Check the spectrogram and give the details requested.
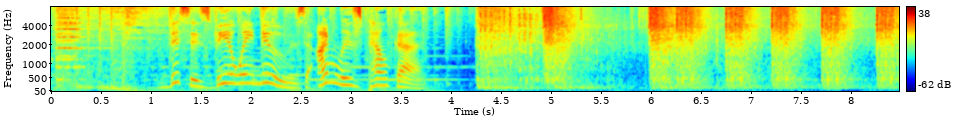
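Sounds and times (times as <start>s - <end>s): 
speech: 1.2s - 3.8s
heavy booming gunfire as Syrian Democratic Forces close in on Islamic State territory: 4.2s - 8.4s.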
